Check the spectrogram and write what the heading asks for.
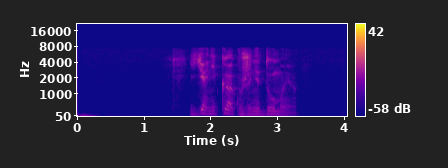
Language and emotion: Russian, angry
